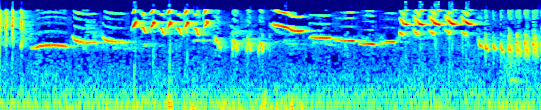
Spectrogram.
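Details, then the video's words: Sikatan londo flycatcher song meant for tutoring caged birds: a continuous stream of clear whistles, rising and falling slurs, and rapid rolling trills, very high in pitch and richly varied. "masteran burung sikatan londo"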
